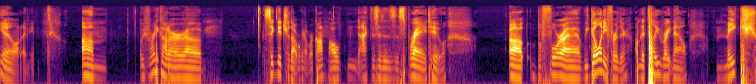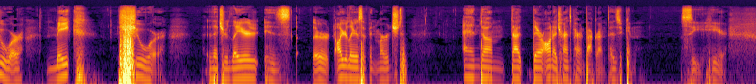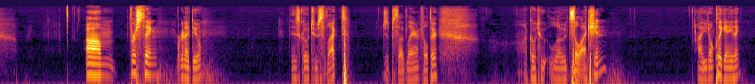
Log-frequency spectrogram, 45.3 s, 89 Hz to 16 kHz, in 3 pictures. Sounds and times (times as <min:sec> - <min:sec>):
Speech: 0:00.0 - 0:00.8, 0:01.6 - 0:02.2, 0:02.8 - 0:04.2, 0:05.2 - 0:09.0, 0:10.2 - 0:16.9, 0:17.5 - 0:18.4, 0:19.2 - 0:23.3, 0:24.4 - 0:28.0, 0:28.8 - 0:29.7, 0:31.9 - 0:34.5, 0:36.0 - 0:37.3, 0:37.9 - 0:39.0, 0:40.6 - 0:42.4, 0:44.1 - 0:45.1.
